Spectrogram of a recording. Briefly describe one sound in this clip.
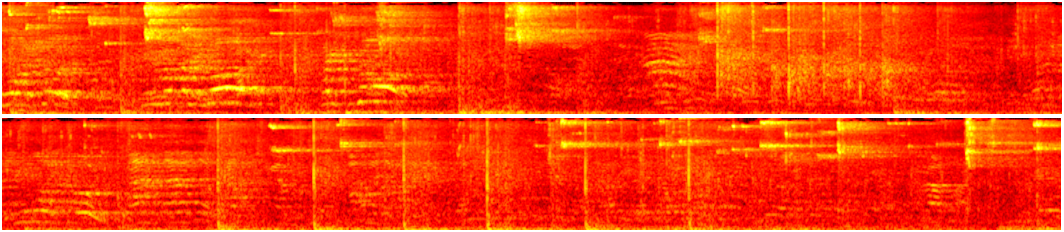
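Young men shout and call out to each other across the court.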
